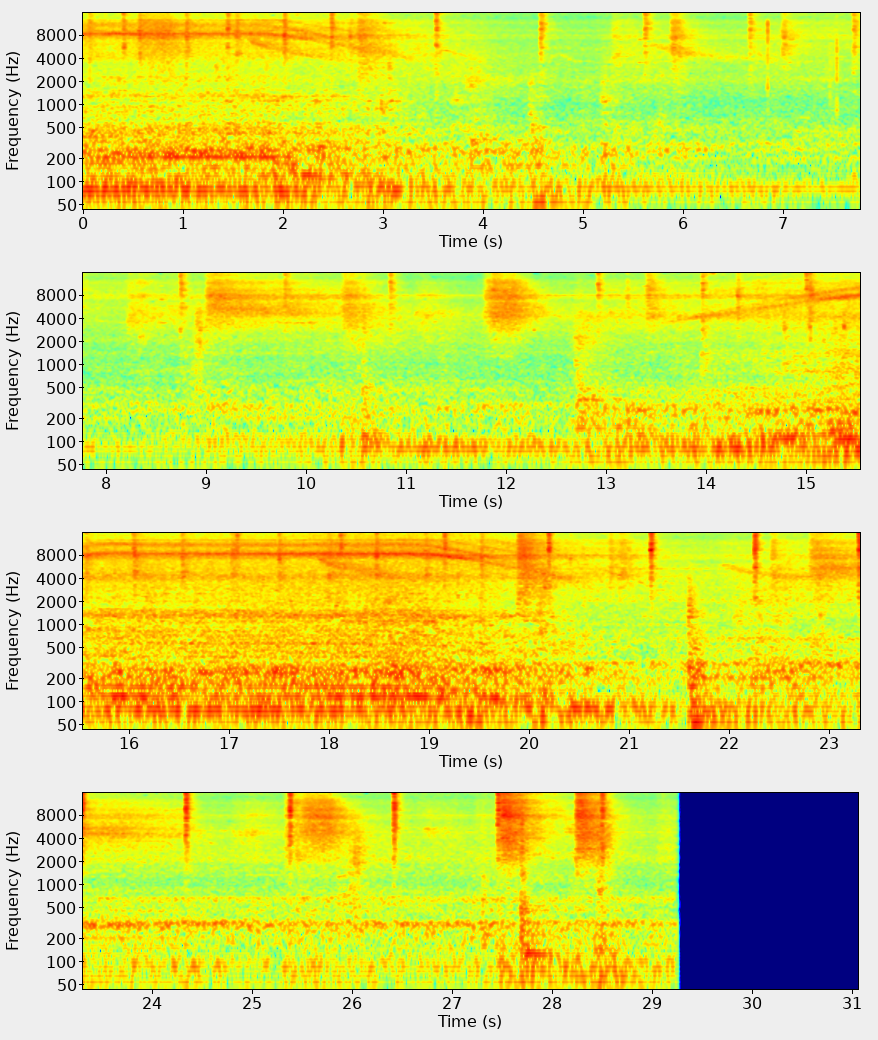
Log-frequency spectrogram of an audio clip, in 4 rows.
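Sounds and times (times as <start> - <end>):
high machine whine: 0.0 - 3.8, 12.4 - 25.4
machine humming: 0.0 - 3.8, 12.5 - 25.5.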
